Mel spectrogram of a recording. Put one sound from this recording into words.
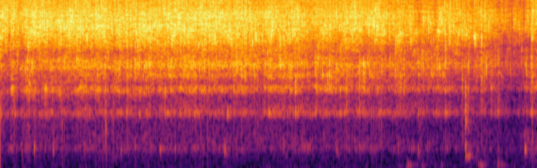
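A wooden spoon scrapes and stirs against a metal pot.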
